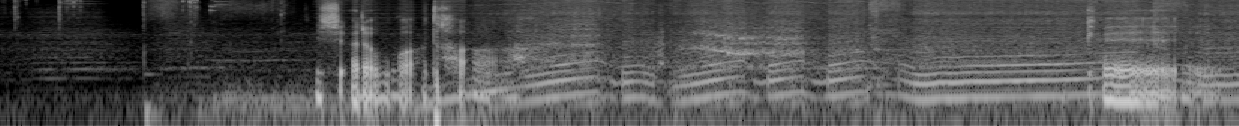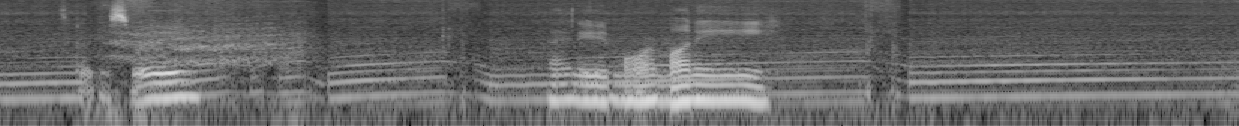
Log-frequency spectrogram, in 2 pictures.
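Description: A car engine revs and roars as it accelerates through the gears.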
